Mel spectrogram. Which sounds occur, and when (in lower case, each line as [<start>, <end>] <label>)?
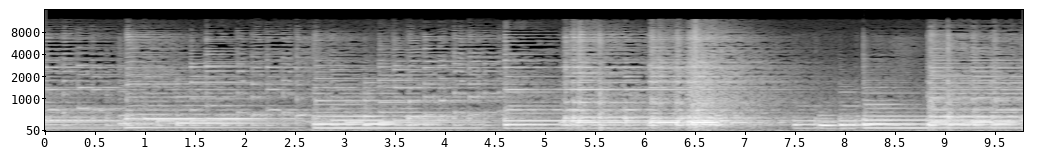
[0.00, 9.75] music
